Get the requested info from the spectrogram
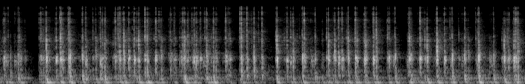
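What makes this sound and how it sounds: Fingertips of both hands type continuously on an ASUS ROG Claymore Core mechanical keyboard with Cherry MX Red switches, black plastic keycaps on a metal frame, and a hollow, RGB-backlit housing. About 35 short, dry keystrokes clatter in quick succession, each with a hollow plastic tap centered near 1.2 kHz and a faint low thud. Each stroke dies away almost instantly.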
